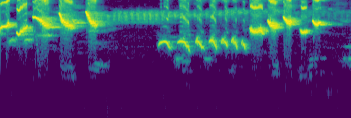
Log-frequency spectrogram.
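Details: Close white-rumped shama in full song used to attract other shamas: bright high whistles, a held tone, then a fast series of about eight descending slurred notes and more whistles.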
